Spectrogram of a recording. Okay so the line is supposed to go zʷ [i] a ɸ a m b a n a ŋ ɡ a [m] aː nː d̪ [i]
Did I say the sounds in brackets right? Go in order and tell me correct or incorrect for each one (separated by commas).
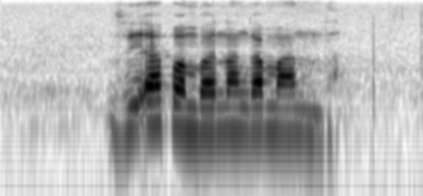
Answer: correct, correct, incorrect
